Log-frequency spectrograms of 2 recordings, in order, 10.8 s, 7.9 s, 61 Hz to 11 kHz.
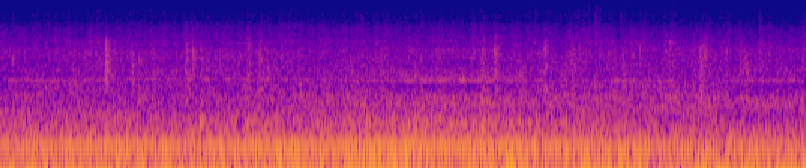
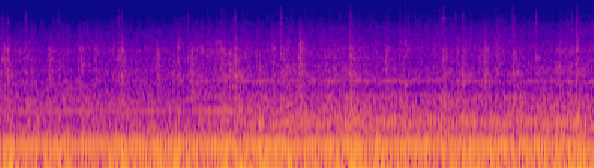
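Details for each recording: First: Maytag LDE6914ACL dryer after DIY belt and drum guide replacement, after running 5–10 minutes to settle in: steady low drum rumble with no squeal, thump or scraping; smooth, even run, repair looks a success. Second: Maytag LDE6914ACL dryer after DIY belt and drum guide replacement, first run: constant deep rumble and drone from the turning drum with faint scratchy ticks; owner suspects the idler pulley and lets it run to settle in.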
